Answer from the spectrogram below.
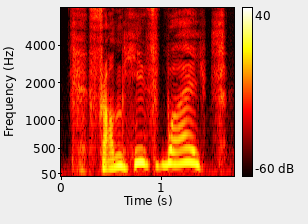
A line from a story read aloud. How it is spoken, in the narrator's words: gasped Pamela Cregan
